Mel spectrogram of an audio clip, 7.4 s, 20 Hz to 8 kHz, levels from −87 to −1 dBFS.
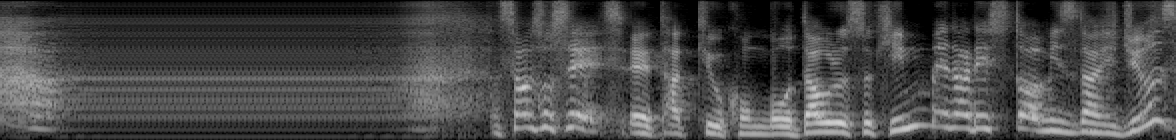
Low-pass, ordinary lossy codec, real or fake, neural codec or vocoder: none; none; fake; codec, 16 kHz, about 1 kbps, DyCAST, with the encoder's durations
